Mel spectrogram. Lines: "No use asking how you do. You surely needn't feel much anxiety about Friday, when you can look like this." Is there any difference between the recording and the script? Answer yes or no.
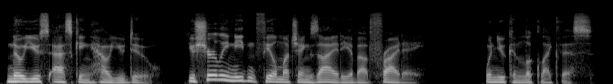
no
